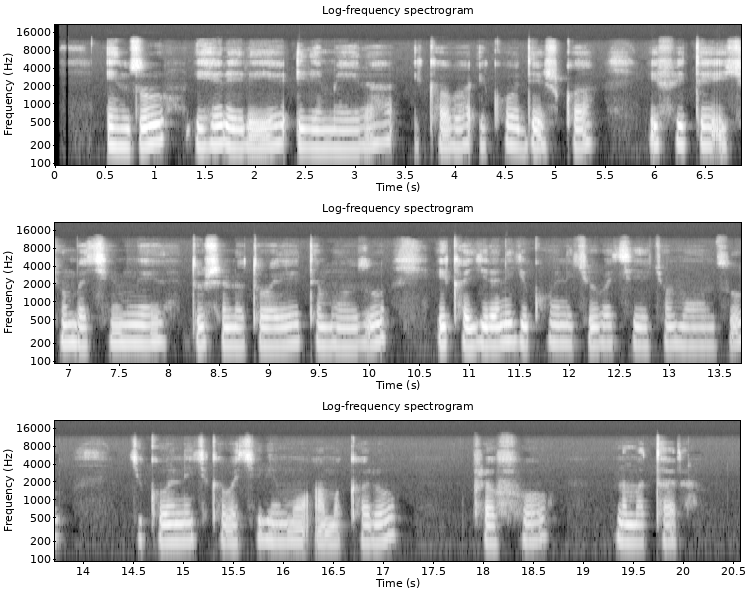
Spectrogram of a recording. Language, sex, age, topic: Kinyarwanda, female, 18-24, finance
